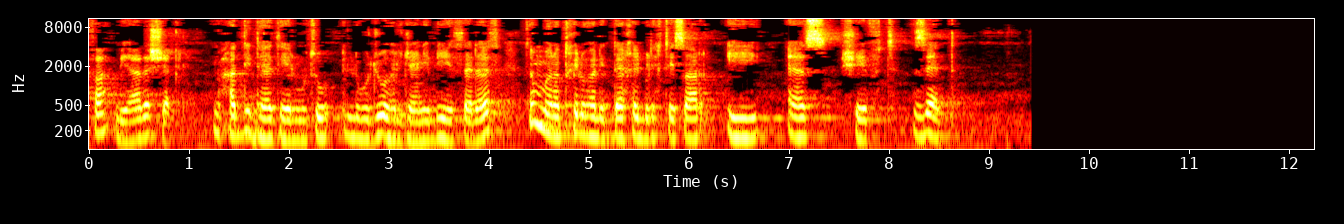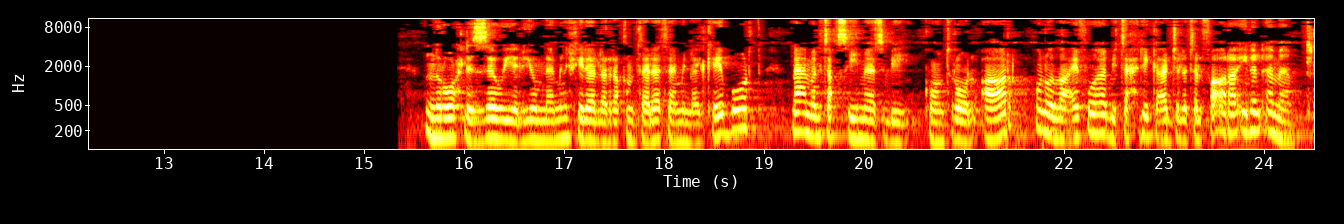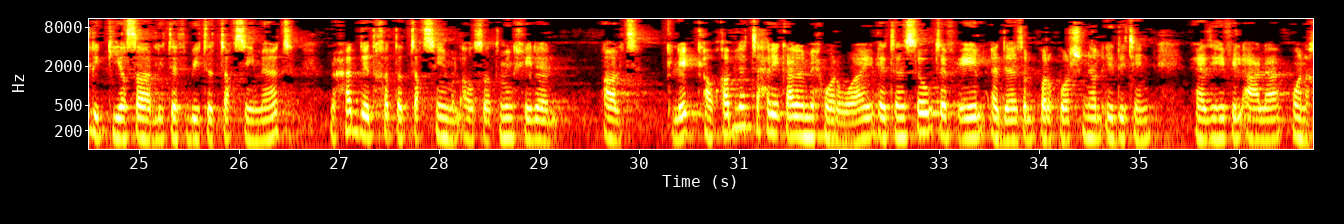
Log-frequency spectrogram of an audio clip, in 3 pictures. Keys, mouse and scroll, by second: 0.3 click, 0.9 shift+click, 1.3 middle click, 2.4 shift+click, 2.9 middle click, 4.7 e, 8.5 middle click, 9.6 s, 12.6 click, 13.5 g, 15.7 middle click, 18.5 KP_3, 19.1-19.9 scroll up 4, 19.9 n, 20.6-21.5 scroll up 2, 21.7 ctrl+r, 25.5 alt+click, 26.7 g, 30.0 click, 31.4 click, 32.2 click, 34.3 g.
